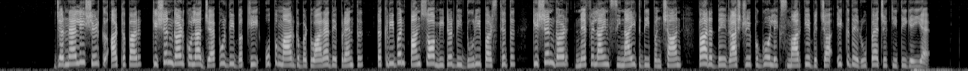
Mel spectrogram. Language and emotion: Dogri, neutral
